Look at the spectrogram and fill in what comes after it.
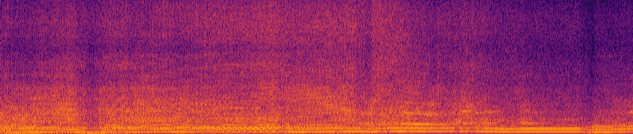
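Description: Lada VFTS rally car's four-cylinder engine revving hard through a cone slalom. The revs drop near the start and again about a second in, then climb and step repeatedly as it lifts and accelerates between the cones.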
